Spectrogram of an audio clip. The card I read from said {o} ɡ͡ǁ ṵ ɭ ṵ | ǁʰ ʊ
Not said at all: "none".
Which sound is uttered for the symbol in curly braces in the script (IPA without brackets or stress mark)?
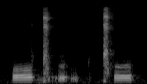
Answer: o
